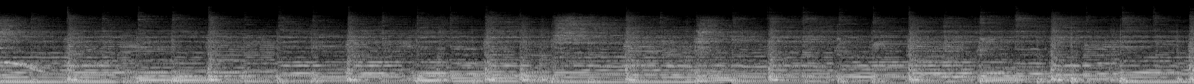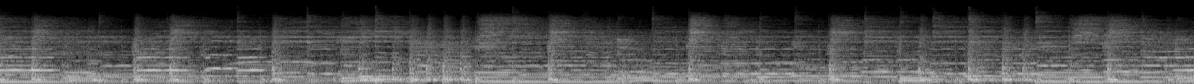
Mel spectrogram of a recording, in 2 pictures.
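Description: Live rock band playing an instrumental passage: electric guitar, bass guitar and drum kit keeping a steady beat, with no vocals.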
